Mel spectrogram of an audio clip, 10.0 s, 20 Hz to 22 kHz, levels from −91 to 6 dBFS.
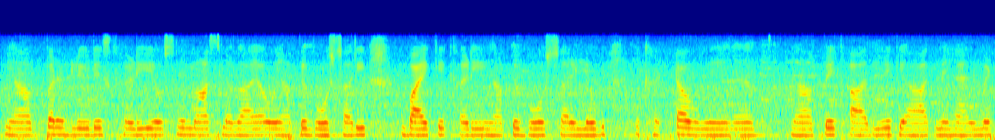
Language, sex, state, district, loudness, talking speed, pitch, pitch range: Hindi, female, Haryana, Rohtak, -19 LUFS, 185 wpm, 180 Hz, 180-190 Hz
